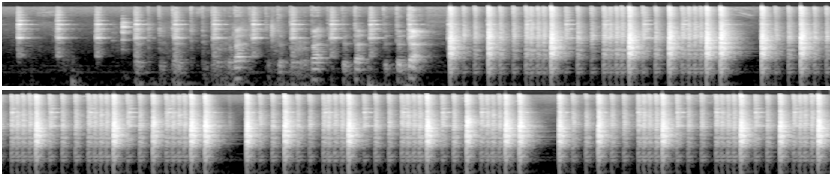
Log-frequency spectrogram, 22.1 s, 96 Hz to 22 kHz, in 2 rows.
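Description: Metronome clicking at 115 beats a minute, joined about six seconds in by snare drumsticks playing a fast strathspey phrase exercise on a drum practice pad. The rapid strokes come in phrases of about four seconds with short breaks between.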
